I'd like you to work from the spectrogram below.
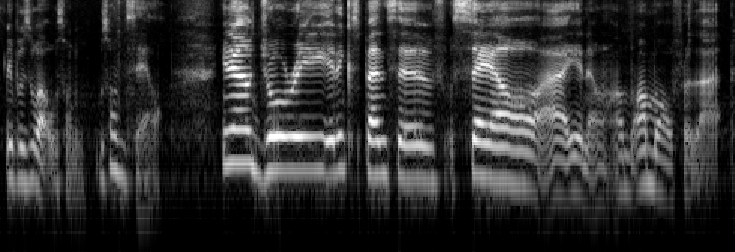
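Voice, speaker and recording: In a brisk, animated mid-range voice that's a little mellow, the stuffy-nosed vlogger fields viewer comments during a laid-back live chat. She rambles chattily and thinks aloud, and the recording is dry.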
